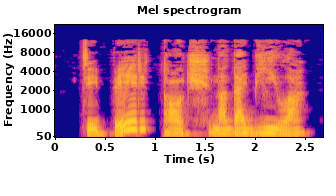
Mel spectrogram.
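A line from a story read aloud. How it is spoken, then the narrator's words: Lazy hiss. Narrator (Russian): Лениво прошипела змея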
